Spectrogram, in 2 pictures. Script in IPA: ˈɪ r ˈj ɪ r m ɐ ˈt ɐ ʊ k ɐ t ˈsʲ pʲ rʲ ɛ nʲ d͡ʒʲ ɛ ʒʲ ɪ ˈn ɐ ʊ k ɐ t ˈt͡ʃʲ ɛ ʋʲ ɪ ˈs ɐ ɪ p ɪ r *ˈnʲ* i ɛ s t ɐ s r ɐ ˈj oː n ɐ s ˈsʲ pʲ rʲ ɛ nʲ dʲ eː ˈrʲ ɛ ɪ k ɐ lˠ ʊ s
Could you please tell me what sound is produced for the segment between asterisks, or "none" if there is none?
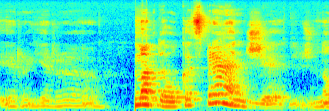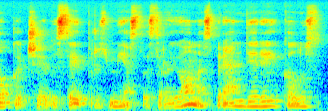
mʲ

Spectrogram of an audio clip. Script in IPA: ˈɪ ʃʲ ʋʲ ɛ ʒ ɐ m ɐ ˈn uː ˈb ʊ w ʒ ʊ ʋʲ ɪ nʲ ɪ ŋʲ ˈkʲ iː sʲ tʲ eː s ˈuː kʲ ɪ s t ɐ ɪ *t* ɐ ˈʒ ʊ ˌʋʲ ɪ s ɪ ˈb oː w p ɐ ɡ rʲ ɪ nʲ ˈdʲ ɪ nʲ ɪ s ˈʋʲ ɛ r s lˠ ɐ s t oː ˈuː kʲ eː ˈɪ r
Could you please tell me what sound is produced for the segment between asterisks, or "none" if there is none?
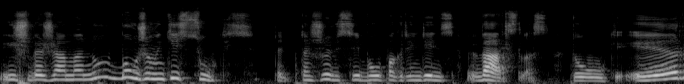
t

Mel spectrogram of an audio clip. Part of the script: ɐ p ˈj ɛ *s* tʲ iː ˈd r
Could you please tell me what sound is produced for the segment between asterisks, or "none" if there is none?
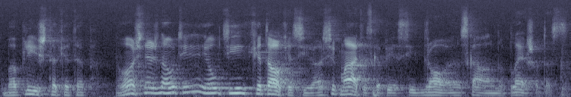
s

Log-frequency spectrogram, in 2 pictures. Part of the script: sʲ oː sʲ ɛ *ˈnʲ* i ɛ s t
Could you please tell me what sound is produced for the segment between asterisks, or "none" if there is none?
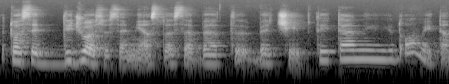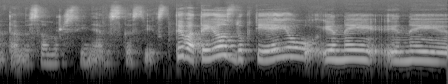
mʲ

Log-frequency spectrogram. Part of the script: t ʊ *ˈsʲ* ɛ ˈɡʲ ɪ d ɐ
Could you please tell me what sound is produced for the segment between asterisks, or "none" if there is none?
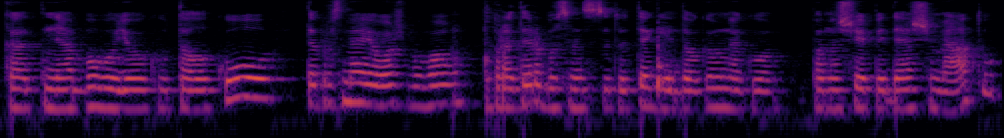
tʲ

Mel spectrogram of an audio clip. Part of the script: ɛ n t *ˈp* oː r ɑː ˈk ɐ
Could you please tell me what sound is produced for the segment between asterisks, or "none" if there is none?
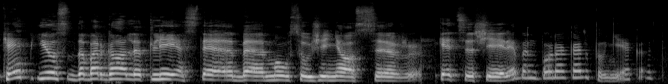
p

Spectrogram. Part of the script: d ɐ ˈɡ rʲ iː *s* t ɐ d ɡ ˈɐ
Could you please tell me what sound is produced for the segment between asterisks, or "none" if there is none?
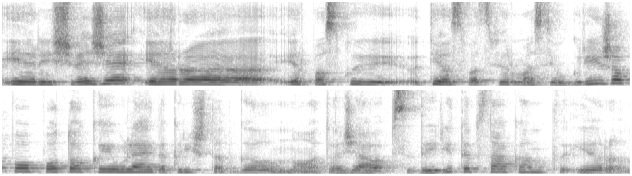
ʃ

